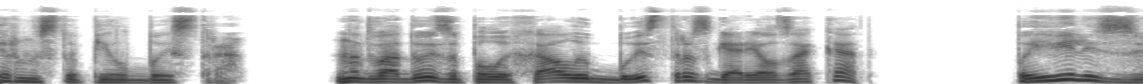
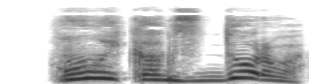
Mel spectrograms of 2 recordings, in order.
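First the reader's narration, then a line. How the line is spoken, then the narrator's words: Excited exclamation. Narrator (Russian): воскликнул Алешка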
